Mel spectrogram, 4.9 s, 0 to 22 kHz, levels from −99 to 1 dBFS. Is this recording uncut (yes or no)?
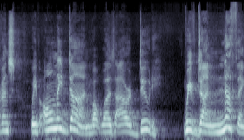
no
